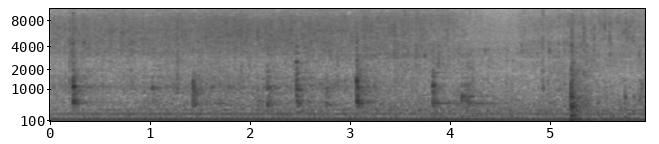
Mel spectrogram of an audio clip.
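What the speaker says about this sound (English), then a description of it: "Then I'm gonna hit it up with some crushed garlic. Stir, stir, stir." Crushed garlic sizzles steadily in a hot pan for shrimp scampi with maitake mushrooms, with a low hum beneath and scattered sharp clicks and scrapes as it is stirred, no voices.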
